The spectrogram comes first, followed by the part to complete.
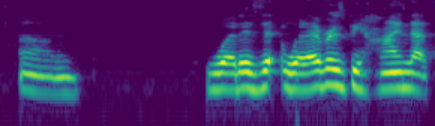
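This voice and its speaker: A woman with an American accent talks at a fairly quick pace. The recording is very clean with a silent background and a dry, close sound with no echo. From US South, Nashville, Tennessee. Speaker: social impact consultant and author. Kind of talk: casual interview chat.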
